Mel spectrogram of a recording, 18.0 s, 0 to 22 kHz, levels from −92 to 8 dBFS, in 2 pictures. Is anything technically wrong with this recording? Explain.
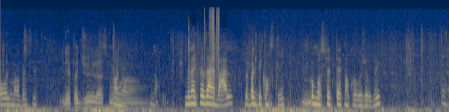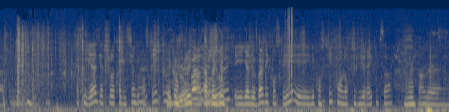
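Yes. Cable scratch noise appears twice, from 4.07 to 4.39 s and again from 14.66 to 14.83 s. Each burst is a dense, uneven rush of scratchy rustling that sits only a little below the main sound, about 5 dB under it. The likely cause is a worn cable, connector or control being moved, with its contact resistance fluctuating rapidly. Unlike a single digital click or a dropout, each event is a short, irregular stretch of grainy noise laid over the audio, which keeps going underneath.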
